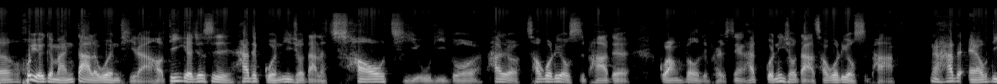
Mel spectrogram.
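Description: A steady buzz at 100 Hz rides under the speech for the whole clip and drops away in pauses. The resampler was restarted on every block, so each 10 ms block's edges carry a small error, consistent with upsampling from 24 kHz to 48 kHz.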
